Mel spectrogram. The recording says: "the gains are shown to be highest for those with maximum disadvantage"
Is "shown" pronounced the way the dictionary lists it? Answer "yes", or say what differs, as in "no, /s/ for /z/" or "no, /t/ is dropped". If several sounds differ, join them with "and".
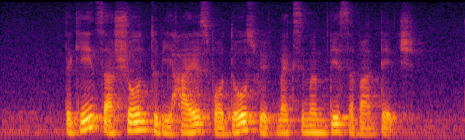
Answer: yes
